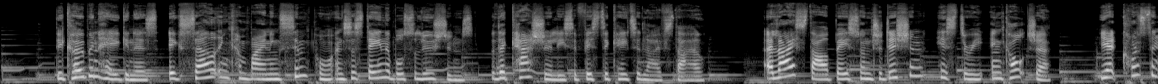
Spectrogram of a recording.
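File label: English UK, female, commercial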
